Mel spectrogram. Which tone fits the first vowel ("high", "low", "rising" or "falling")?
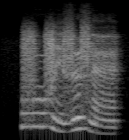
high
